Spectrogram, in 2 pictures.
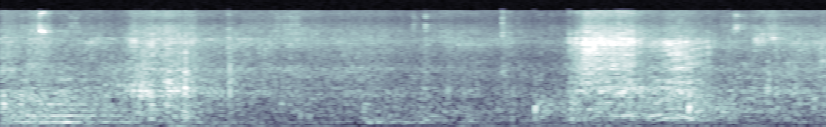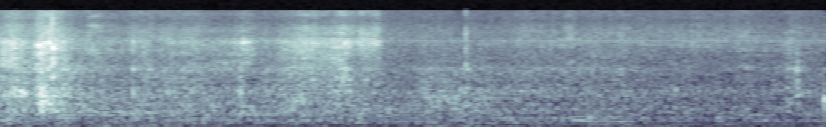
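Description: Scattered knocks and rustles of musicians settling on a stage: a chair, a music stand and sheet music being handled. The noises are busiest about three seconds in and quieter toward the end.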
